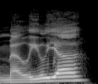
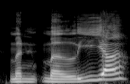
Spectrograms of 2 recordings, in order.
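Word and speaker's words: Melilla: how to pronounce it Malia Malia it might be a because a double l in Spanish is usually a y sound Mal like tortilla yeah yeah interesting so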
